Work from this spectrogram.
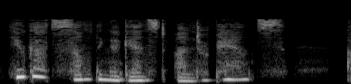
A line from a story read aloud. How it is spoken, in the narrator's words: I whispered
